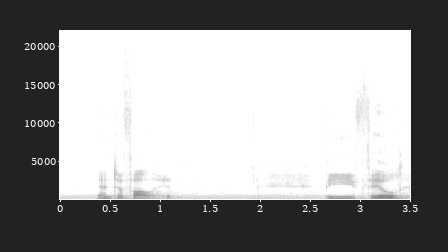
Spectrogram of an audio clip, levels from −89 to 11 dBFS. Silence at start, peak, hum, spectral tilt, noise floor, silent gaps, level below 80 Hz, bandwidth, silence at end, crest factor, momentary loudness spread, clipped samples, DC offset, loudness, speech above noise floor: 0 s; -34 dBFS; none; -7 dB/octave; -73 dBFS; none; -78 dBFS; 19.5 kHz; 0 s; 20 dB; 17 LU; under 0.1%; under 0.1%; -53 LUFS; 22 dB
